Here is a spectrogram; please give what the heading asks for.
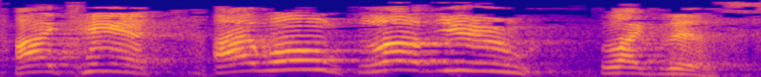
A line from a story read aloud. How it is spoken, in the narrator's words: will you shout above that and say to Him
